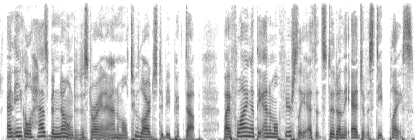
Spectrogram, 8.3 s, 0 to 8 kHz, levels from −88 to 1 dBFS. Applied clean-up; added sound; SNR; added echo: none; none; none; none.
